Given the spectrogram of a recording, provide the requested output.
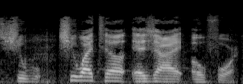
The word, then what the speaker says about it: Chiwetel Ejiofor: Chiwetel Ejiofor. – So I was close. – Yeah, you were close. Chiwetel Ejiofor.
